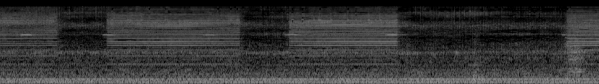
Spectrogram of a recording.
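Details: Fractional CO2 laser resurfacing of a post-burn facial scar after numbing cream, the fifth and final session: steady machine hum and buzzing with repeated high-pitched hiss bursts as the laser fires.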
